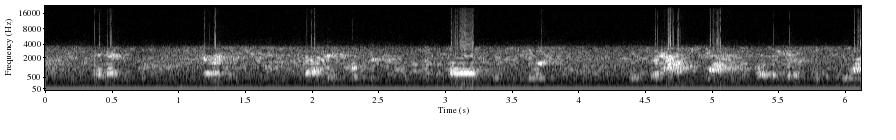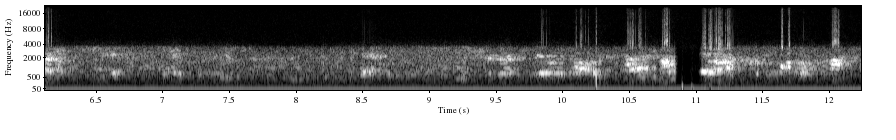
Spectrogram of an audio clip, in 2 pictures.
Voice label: girls fighting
